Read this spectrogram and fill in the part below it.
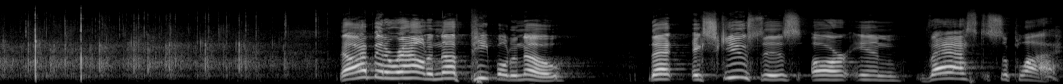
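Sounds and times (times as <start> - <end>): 
audience clapping hands: 0.0 - 3.4
speech: 3.4 - 5.7, 6.5 - 10.6.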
